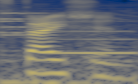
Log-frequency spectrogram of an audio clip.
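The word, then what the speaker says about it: Steichen: How do you pronounce his last name? Station.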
